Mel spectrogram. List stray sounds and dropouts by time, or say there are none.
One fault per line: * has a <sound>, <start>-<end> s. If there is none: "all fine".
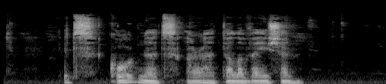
* has a dropout, 0.6-0.6 s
